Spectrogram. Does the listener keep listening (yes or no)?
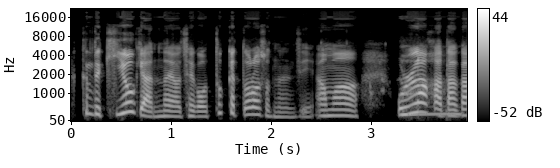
yes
